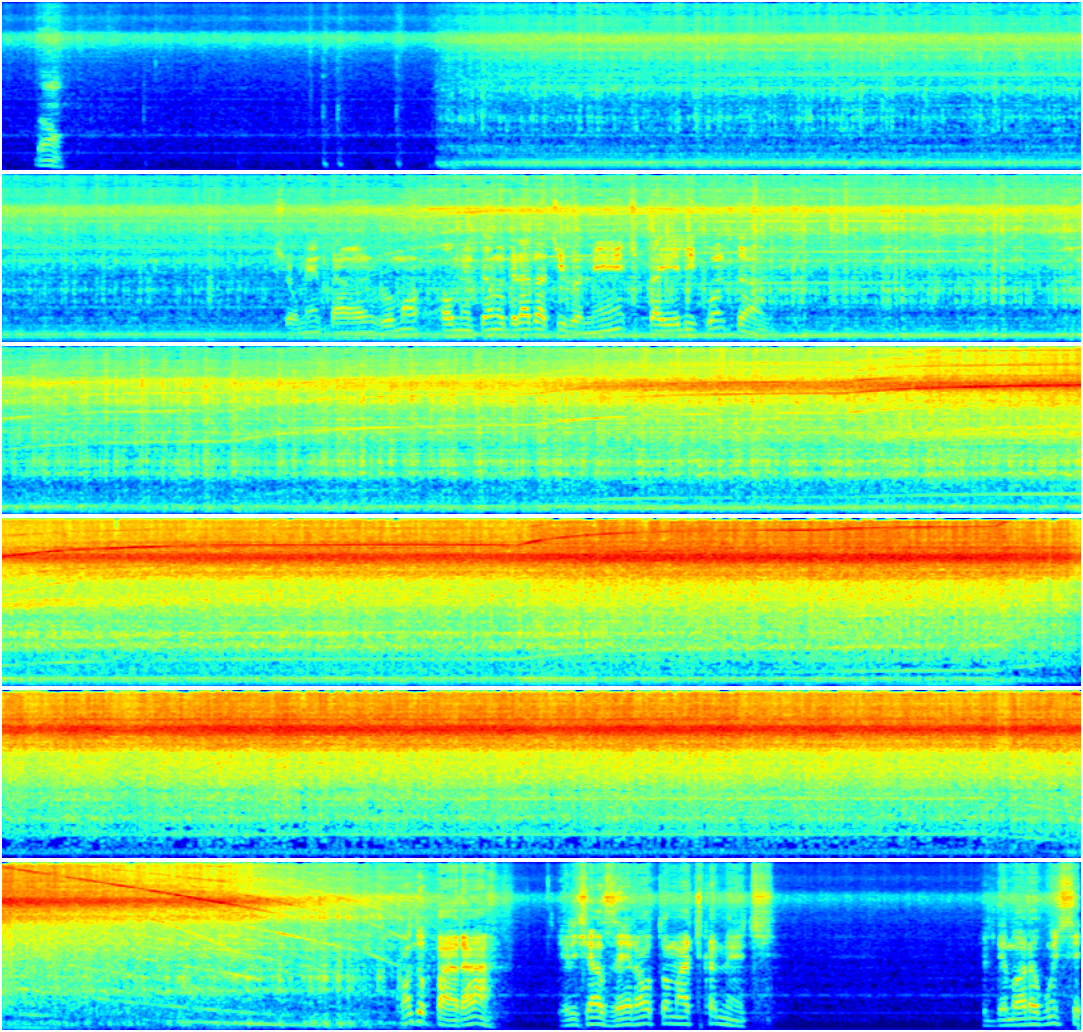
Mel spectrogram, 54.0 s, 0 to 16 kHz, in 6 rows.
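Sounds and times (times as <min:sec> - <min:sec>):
electric drill motor whining: 0:03.6 - 0:48.7.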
